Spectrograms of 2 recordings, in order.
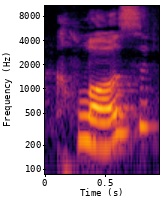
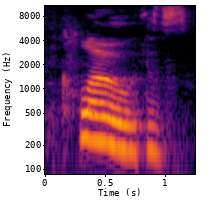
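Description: First: The vowel is a plain O with no glide. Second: The vowel is an O that glides into an oo. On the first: The speaker calls it wrong. "So it's not clothes, all right? You don't want to pronounce it just like a o sound" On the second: The speaker calls it right. "It's clothes. Think like you're adding a little W at the end"

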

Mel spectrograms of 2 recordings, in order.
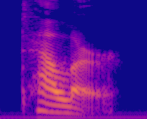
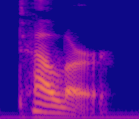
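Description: The two takes are said the same way.

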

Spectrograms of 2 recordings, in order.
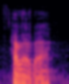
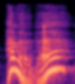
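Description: First: It is said quietly. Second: It is said loudly.

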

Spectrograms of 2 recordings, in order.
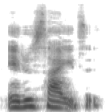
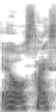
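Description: First: It is pronounced with Japanese syllables. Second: It is pronounced with English sounds. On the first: A shop clerk would understand it. The speaker calls it right. "你一定要讲L size L size，他就会知道你要说什么" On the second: A shop clerk would not understand it. The speaker calls it wrong. "他可能想说，你在讲什么？"

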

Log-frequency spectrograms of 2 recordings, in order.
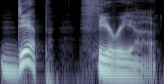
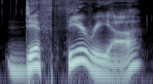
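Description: First: The 'ph' is pronounced as a P sound. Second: The 'ph' is pronounced as an F sound. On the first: The speaker calls it wrong. "a common, not entirely correct pronunciation is diphtheria" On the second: The speaker calls it right. "The official pronunciation is diphtheria"

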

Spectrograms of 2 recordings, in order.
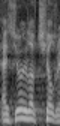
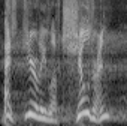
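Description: First: It is said gently and warmly. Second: It is said harshly, like a scolding parent.

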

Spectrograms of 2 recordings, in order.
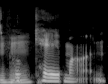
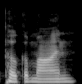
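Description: First: The name is said in a Japanese-style way. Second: The name is said in a plain English way. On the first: This is the authentic, original form of the name. "The E with a little accent over it is Pokemon" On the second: This is the everyday natural form of the name. "Most English speakers just say Pokemon"

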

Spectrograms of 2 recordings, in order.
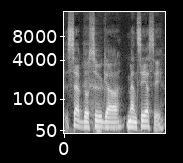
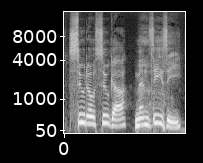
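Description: First: It is said with a Swedish pronunciation. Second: It is said with an American pronunciation. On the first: "du vet det vi säger, pseudosuga menziesi, säger vi" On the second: "det är ju lika rätt uttal som vårt"

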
